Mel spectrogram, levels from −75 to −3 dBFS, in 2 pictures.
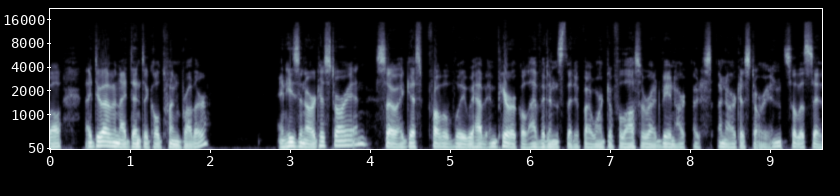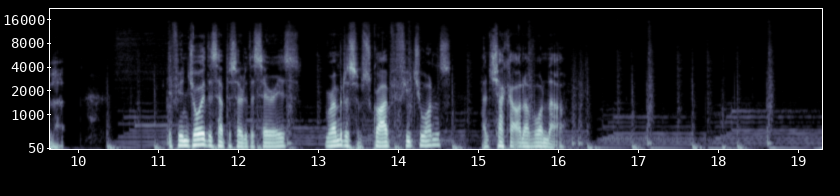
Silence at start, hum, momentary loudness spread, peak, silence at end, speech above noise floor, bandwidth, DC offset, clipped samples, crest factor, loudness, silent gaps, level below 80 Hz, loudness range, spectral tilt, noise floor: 0 s; none; 13 LU; 0 dBFS; 0.55 s; 40 dB; 15 kHz; under 0.1%; under 0.1%; 16 dB; -16 LUFS; none; -34 dBFS; 7 LU; -5.5 dB/octave; -55 dBFS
